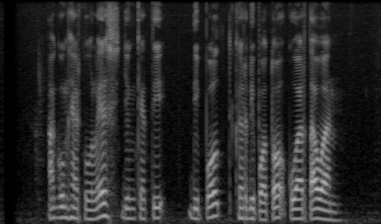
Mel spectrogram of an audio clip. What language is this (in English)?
Sundanese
